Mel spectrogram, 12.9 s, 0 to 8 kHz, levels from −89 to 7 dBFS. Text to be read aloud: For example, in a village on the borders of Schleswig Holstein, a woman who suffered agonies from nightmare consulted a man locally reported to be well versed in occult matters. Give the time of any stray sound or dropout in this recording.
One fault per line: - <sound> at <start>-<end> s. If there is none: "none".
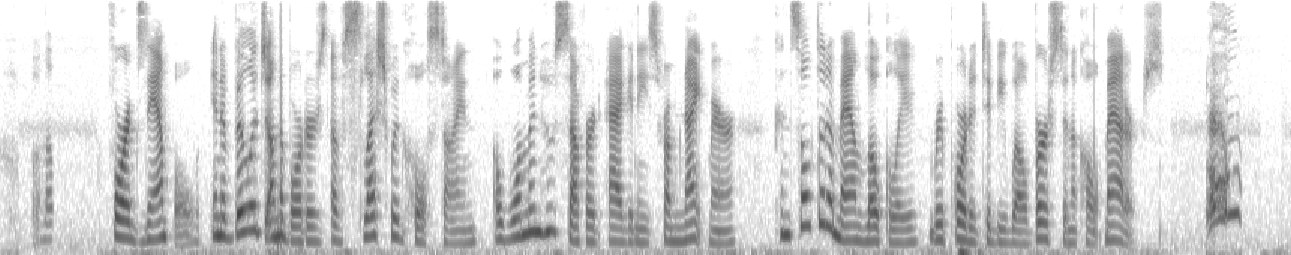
- laugh at 0.3-0.5 s
- bark at 12.1-12.4 s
